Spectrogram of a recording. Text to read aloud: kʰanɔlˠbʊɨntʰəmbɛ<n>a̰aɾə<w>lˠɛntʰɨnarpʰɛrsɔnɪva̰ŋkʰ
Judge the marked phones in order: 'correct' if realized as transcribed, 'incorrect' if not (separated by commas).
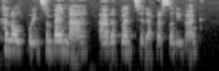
correct, incorrect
